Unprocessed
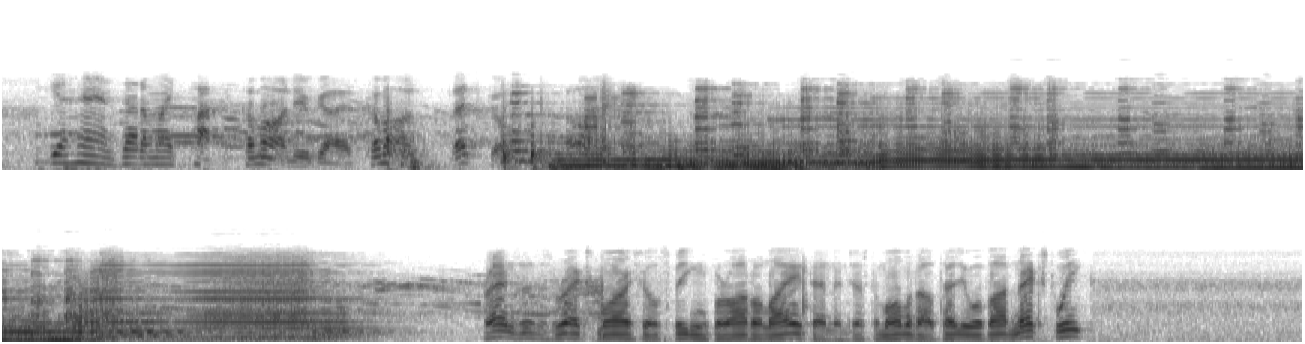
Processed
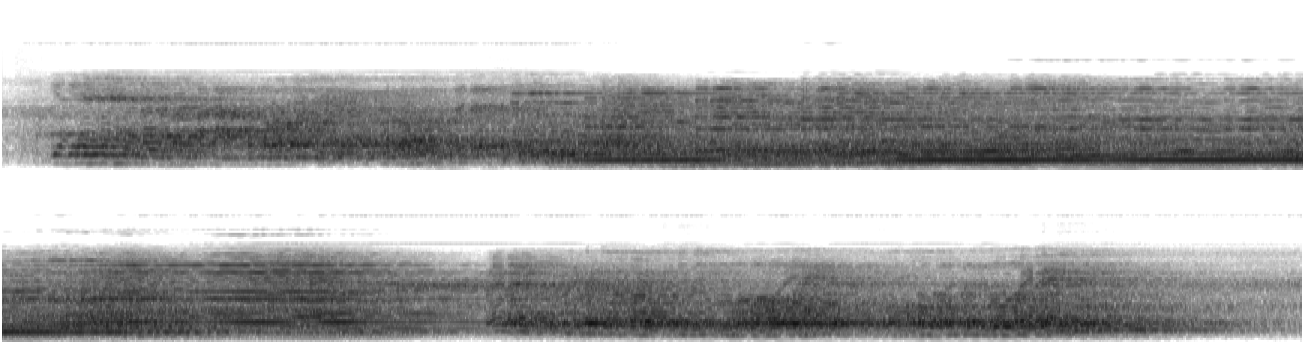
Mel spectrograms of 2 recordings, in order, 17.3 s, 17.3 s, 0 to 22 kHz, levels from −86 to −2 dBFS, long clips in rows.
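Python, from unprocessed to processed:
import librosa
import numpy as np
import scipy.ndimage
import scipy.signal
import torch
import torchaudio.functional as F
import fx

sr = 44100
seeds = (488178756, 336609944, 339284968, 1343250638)

y = scipy.signal.sosfilt(scipy.signal.butter(4, 290.0, 'highpass', fs=sr, output='sos'), x)
y = fx.high_shelf(y, sr, hz=2400.0, db=10.0)
y = fx.rev_plate(y, sr, seeds[0], rt60_s=3.0, hf_ratio=0.65, predelay_ms=85, drr_db=-9.0)
y = y * 10.0 ** (-1.0 / 20.0)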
